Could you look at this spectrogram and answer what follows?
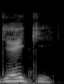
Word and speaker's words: Yakey: It's pronounced Yakey. So, Greg Yakey, I always thought it was Yaki.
